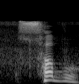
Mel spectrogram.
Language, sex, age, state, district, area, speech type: Odia, male, 45-60, Odisha, Nuapada, rural, spontaneous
